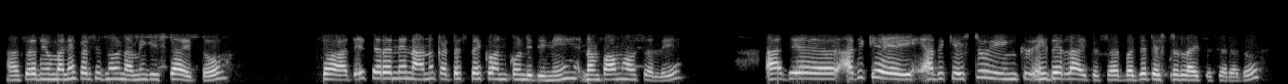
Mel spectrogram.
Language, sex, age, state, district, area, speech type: Kannada, female, 30-45, Karnataka, Bangalore Urban, rural, conversation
